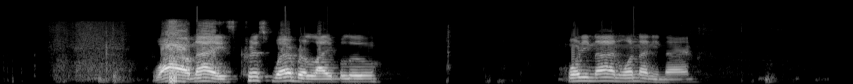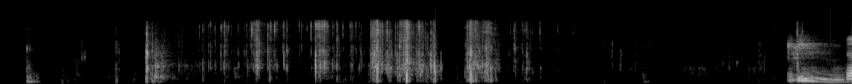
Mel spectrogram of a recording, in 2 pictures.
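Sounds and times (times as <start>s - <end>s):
foil wrapper tearing and crinkling: 10.0s - 15.0s.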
